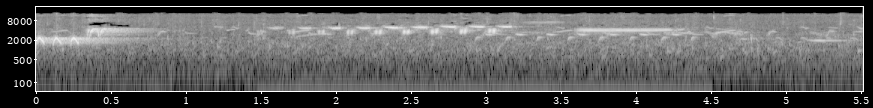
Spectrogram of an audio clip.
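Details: A caged common nightingale opens with a loud rich note, pauses, then sings a steady string of about a dozen repeated pulsing notes, a held buzzy whistle, and quiet scattered notes.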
